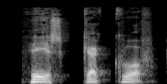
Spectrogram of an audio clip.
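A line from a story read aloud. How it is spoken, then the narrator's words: Ironic snort. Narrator (Russian): хмыкнув, иронично бросил Пятницкий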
